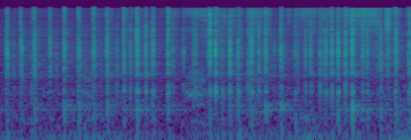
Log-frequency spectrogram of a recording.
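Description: Fingertips tap and scratch fast on the printed paper pages and page block of an open, solid paperback book. The result is a quiet, rapid run of short, crisp taps with bright, papery scratching between them, each tap dying away almost at once.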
